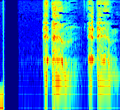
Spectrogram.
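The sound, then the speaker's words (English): Two fairly loud bursts of coughing, harsh and throaty like someone clearing their throat, following a short pause of near silence with no one speaking. “When one is dictating, one should speak fluently, and not cough.”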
